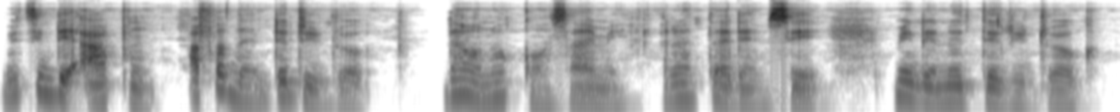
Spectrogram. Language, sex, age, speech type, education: Nigerian Pidgin, male, 30-45, spontaneous, tertiary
